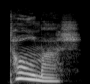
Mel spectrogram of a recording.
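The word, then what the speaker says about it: Tollemache: d e m a tatama accent on first syllable t o l l e m a c h e tolmash t r a f a l g a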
